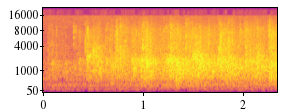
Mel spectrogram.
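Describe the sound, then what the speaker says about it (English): Conference audience applauding, a faint, steady patter of many hands clapping continuously in a large room, heard from a distance with no voices on top. "please keep clapping"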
